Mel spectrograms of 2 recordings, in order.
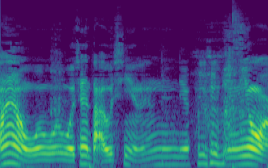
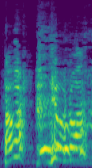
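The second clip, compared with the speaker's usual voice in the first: higher and louder, cutting back in; insisting over an interruption; 11 semitones higher, 9 dB louder, much faster than usual. Real, not acted. Pushing past the friend's interruption, loud and high. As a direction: talk over him and hold the floor.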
